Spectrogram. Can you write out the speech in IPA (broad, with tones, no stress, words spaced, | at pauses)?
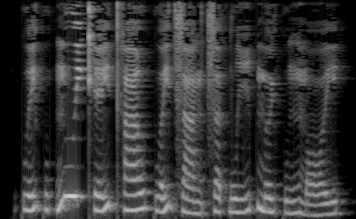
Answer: kʷe˨˥jkʷɐ˨k̚ muː˥jkʰe˨˥jt̪ʰaː˨˧wkʷɐ˨˥j t͡saː˨˩ŋt͡sɐ˨t̚ wiː˨˥p̚ mɵ˨ɥ kʷɪ˨˧ŋ mɔː˨˧j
